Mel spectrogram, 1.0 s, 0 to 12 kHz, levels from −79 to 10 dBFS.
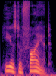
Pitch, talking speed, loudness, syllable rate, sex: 125 Hz, 180 wpm, -15 LUFS, 4.6 syllables/s, male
